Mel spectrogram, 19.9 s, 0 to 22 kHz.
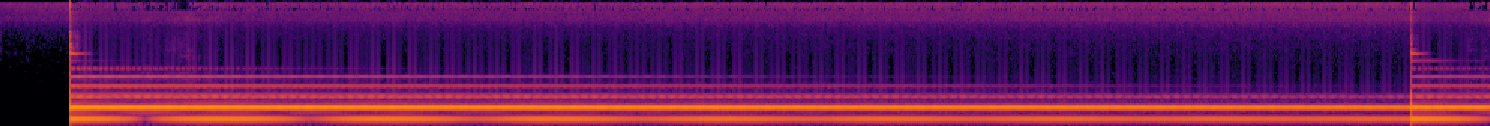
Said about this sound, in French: Un bol tibétain de 7 métaux gravés, 950 grammes. C'est un poids idéal qui offre à la fois stabilité et richesse vibratoire. On est ici sur une tonalité de mi. On commence par la frappe mayoche.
